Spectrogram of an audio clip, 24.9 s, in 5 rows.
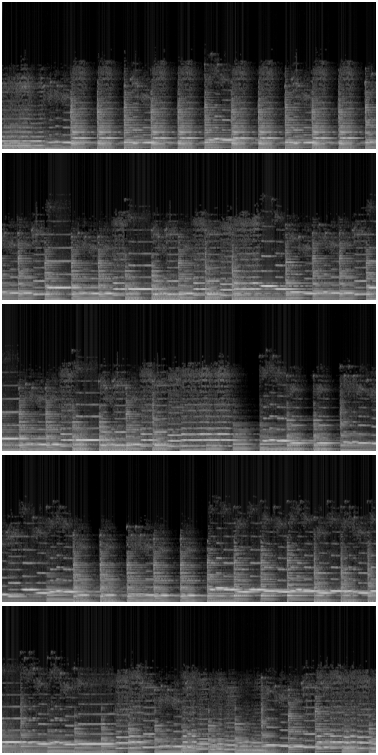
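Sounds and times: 
classical guitar playing an allegro in a major key: 0.0 - 24.9
flute playing an allegro in a major key: 0.0 - 24.9.

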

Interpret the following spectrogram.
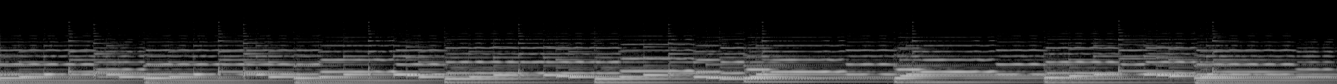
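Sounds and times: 
flute: 0.0 - 13.3
harp: 0.0 - 13.3.

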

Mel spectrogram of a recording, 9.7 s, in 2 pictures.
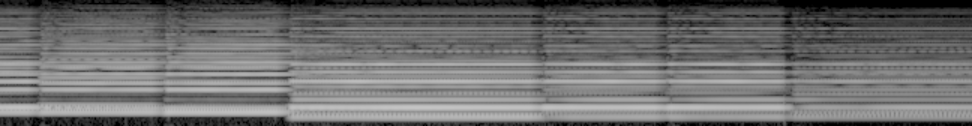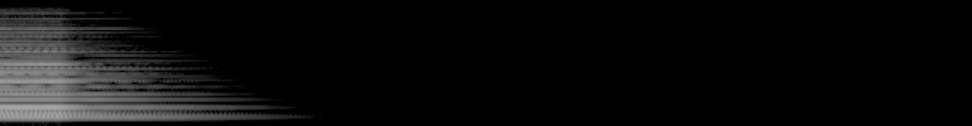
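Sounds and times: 
clarinet quartet: 0.0 - 5.3.

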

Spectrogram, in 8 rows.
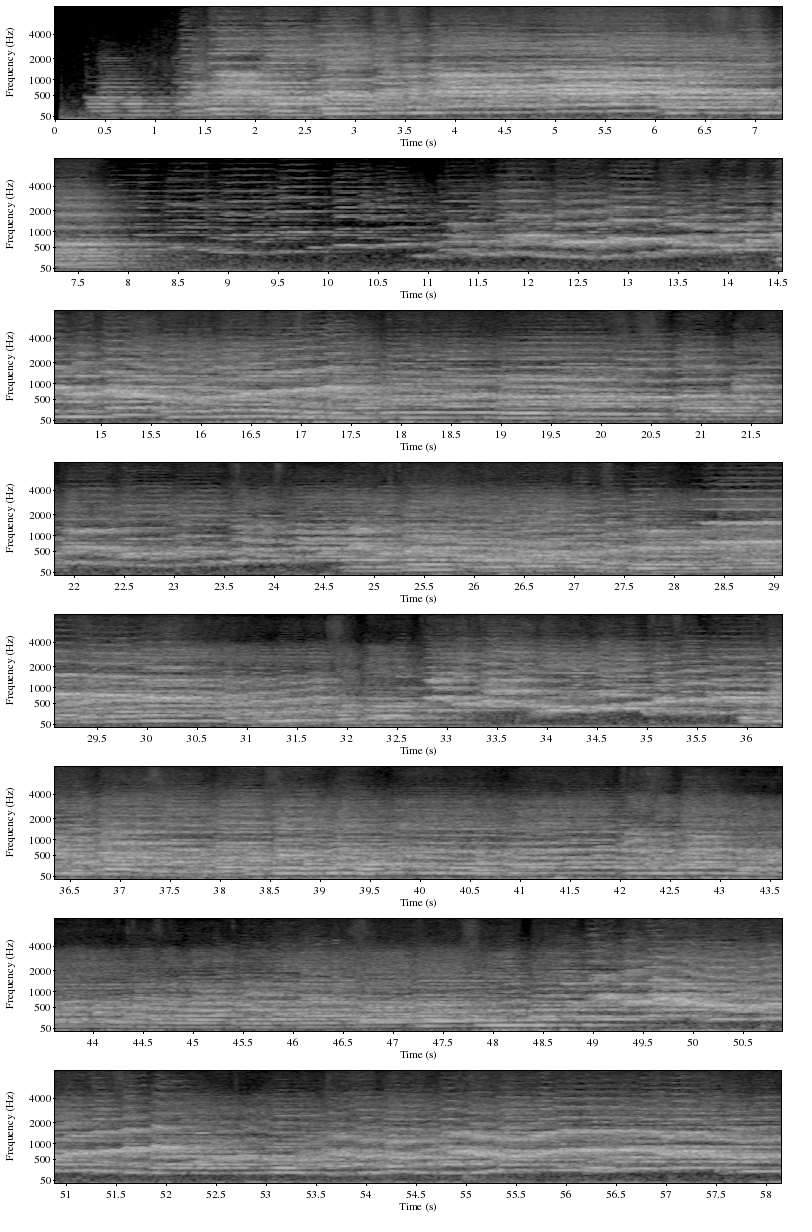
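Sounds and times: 
concert choir singing: 0.3 - 58.1.

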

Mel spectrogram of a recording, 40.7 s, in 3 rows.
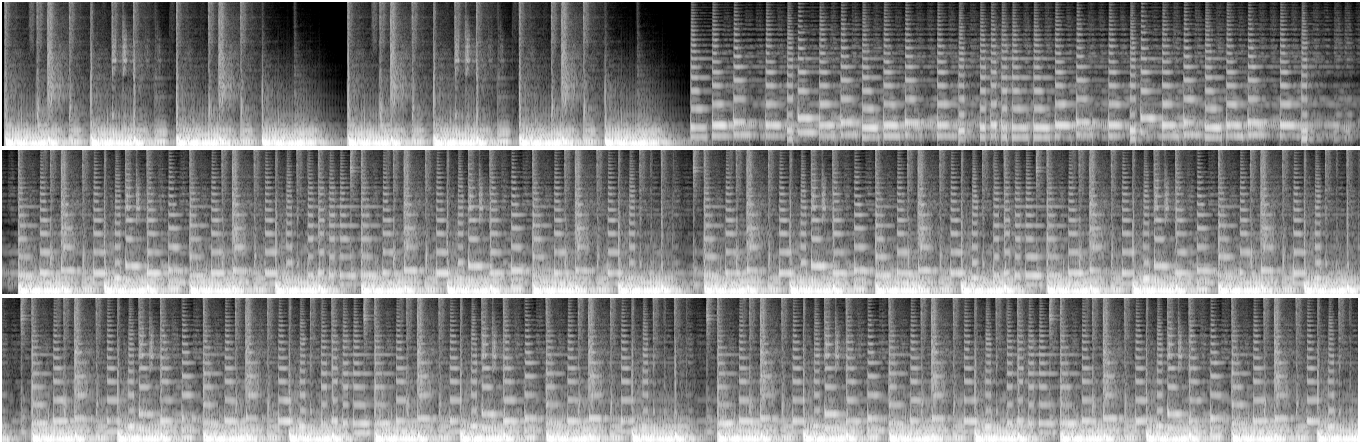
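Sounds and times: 
house beat: 0.0 - 2.6, 3.5 - 6.0, 13.8 - 40.7.

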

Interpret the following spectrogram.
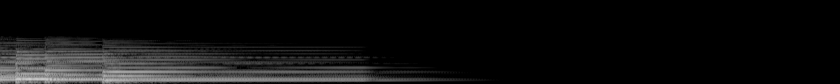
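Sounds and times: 
waltz music: 0.0 - 4.1.

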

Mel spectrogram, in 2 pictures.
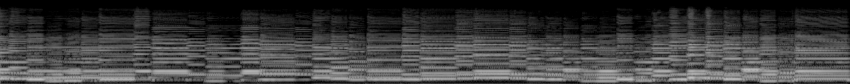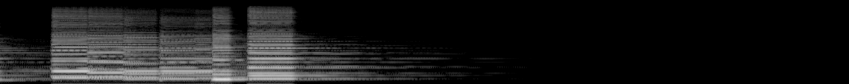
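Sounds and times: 
blues duet for saxophones: 0.0 - 12.2.

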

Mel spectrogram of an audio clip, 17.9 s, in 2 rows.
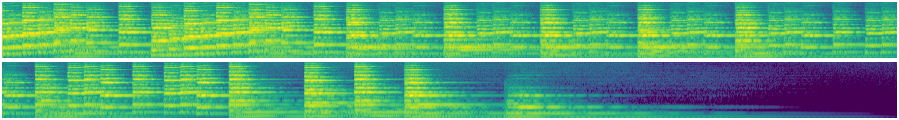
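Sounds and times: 
steel orchestra playing: 0.0 - 13.6.

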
